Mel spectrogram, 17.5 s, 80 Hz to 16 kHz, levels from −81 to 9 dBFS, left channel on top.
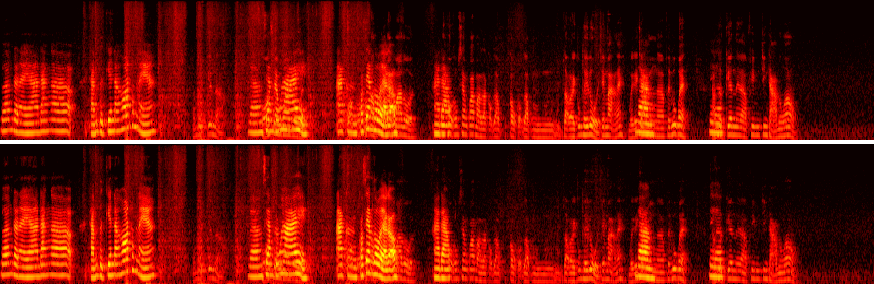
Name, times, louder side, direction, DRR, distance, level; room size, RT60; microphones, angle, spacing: voice 1, 0.0-1.5 1.8-3.1 5.0-6.2 6.7-8.0 8.7-9.0 12.7-13.1 14.2-14.5, right 4 dB, 40° right, 0.9 m, -23 dB
sound 1, 1.4-8.2 8.5-12.4 13.5-13.6 13.9-14.0, left 1 dB, 10° left, 2.1 m, -46 dB
voice 2, 3.8-4.5 5.2-6.1 6.9-8.3 8.8-13.7 14.2-16.0, left 3 dB, 60° left, 1.1 m, -34 dB
9.0 x 6.4 x 4.1 m
head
